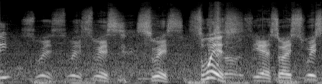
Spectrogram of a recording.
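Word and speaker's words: Suisse: Swiss. Swiss. Swiss. Swiss. Swiss. Yeah. So, it's Swiss capital and it's spelled the French way. Right. So, s u i ss e.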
